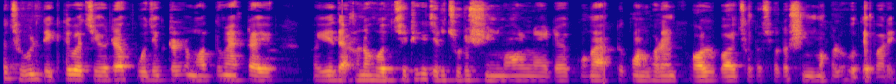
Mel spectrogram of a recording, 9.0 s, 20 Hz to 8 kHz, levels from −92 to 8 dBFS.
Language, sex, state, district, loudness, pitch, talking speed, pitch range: Bengali, male, West Bengal, Kolkata, -20 LUFS, 125 Hz, 215 wpm, 115-165 Hz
